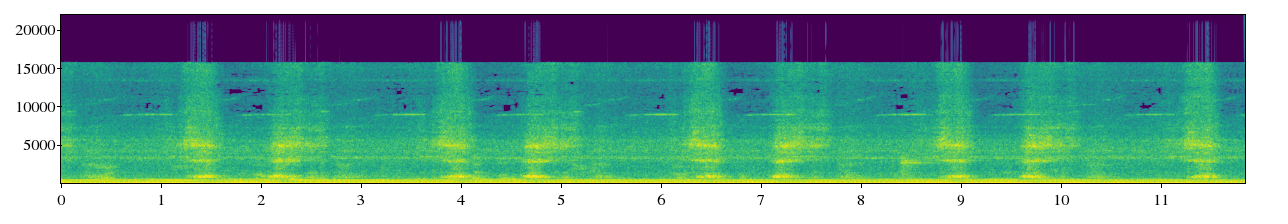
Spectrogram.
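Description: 1870s single-cylinder stationary steam engine running, with a regular beat repeating about once a second over a steady low hum.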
